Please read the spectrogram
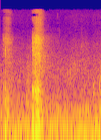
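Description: Two short breathy snorts through the nose, a faint one at the start and a louder one just under a second in.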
